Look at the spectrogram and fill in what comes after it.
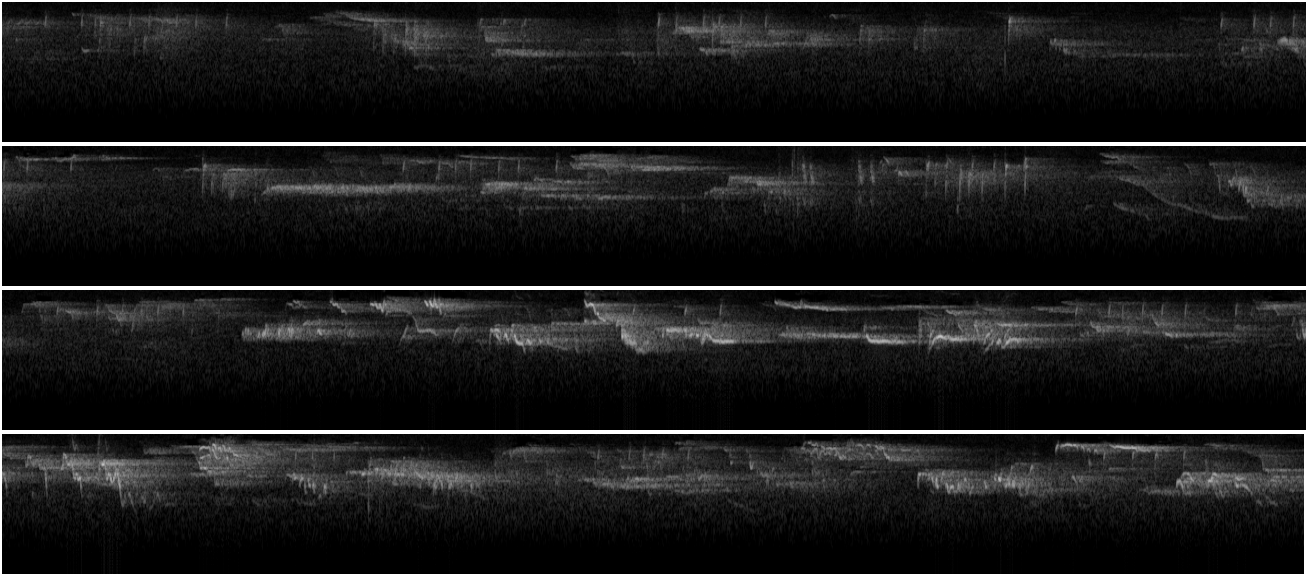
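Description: Small birds chirping and calling, many short quick notes overlapping, growing busier and louder about halfway through.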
